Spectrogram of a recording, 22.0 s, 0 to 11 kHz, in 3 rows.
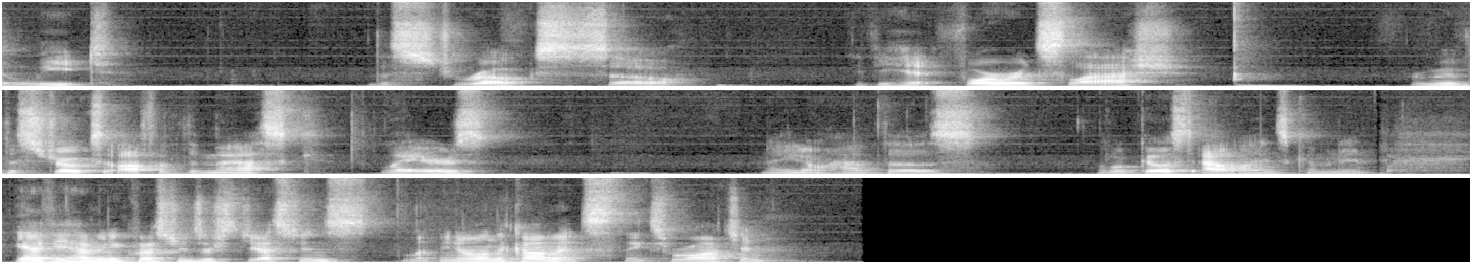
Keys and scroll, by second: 2.9 x, 6.1 /, 14.1 space.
